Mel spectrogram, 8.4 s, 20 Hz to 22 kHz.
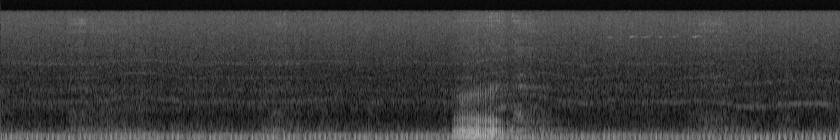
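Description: Honda CTX1300's V4 engine running at low speed as the motorcycle rolls slowly, a steady low rumble.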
